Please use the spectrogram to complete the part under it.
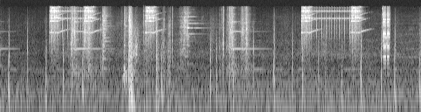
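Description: Short bright chimes ring out as money is picked up.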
